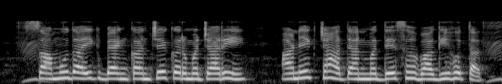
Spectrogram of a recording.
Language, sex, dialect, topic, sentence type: Marathi, female, Standard Marathi, banking, statement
